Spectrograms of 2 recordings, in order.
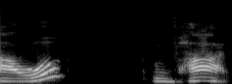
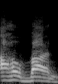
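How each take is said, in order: First: আও ভান split in two, low and deliberate; correct pronunciation demo. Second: আহ্বান said quickly as one word, "ahban"; common mispronunciation. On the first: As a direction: say "ao", pause, then "bhan" for আহ্বান. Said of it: "এটার উচ্চারণ হচ্ছে এরকম". (শুদ্ধ উচ্চারণে ভেঙে ভেঙে আও-ভান) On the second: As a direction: say আহ্বান as many people do, with no "o" glide. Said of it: "আমরা এটা অনেকে উচ্চারণ কি বলি?". (প্রচলিত ভুল উচ্চারণে আহ্বান) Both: Shown as a demonstration.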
